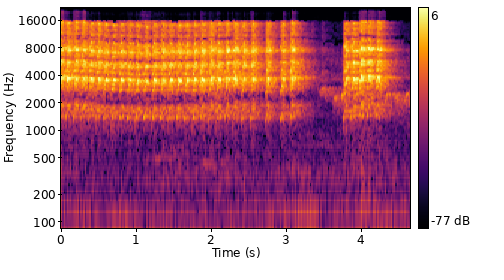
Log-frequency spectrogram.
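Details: Lorikeet in a loud, continuous, harsh chattering trill, evenly pulsed and high-pitched for over three seconds, briefly fading before a fresh burst.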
